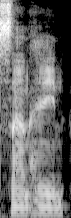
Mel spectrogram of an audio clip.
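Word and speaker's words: Samhain: school uh write sa which everybody in the film pronounces San hay on the Blackboard in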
